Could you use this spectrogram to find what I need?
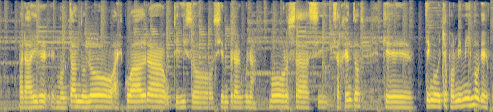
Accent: Ingeniero Jacobacci, Río Negro, Argentina; born there; now in Bariloche, Argentina; soy nacido en Ingeniero Jacobacci y hace años que vivo acá en Bariloche.

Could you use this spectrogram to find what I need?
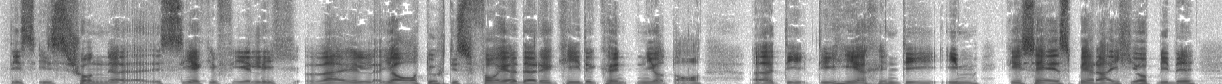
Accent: Munich, Bavaria, Germany; Ich komme aus München.

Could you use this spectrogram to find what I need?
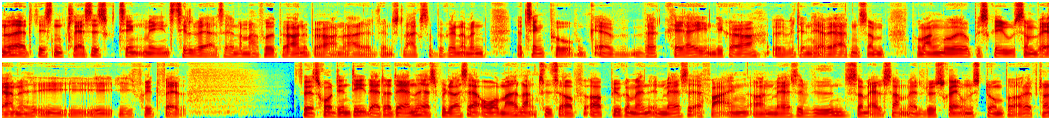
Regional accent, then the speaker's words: Greenland; Jeg er også vokset op, kan man sige, til en vis grad i sådan en grønlandsk kontekst

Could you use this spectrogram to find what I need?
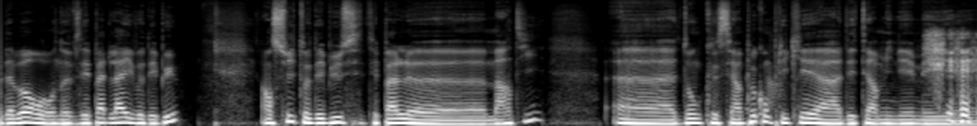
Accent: Toulouse, Occitanie, France; Moi, je viens de Toulouse, ça me choque, je peux te le dire.

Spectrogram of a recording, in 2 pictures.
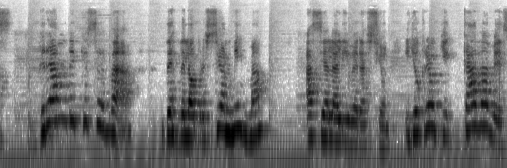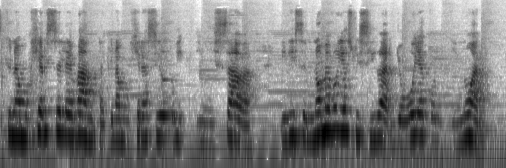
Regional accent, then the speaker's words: Chile; moved away as an adult; now in Australia; Yo vivo hace 26 años en Australia. Ahora estoy en Chile porque soy chilena, obviamente vengo regularmente.

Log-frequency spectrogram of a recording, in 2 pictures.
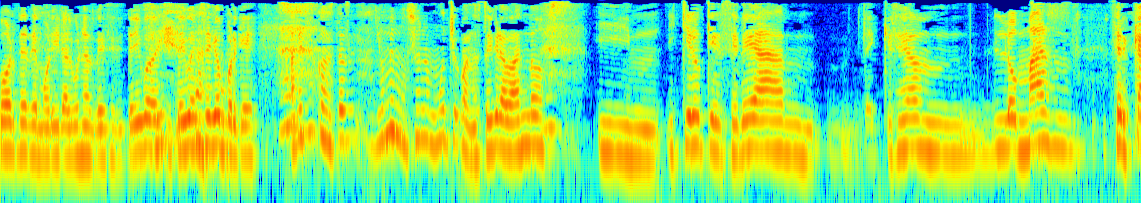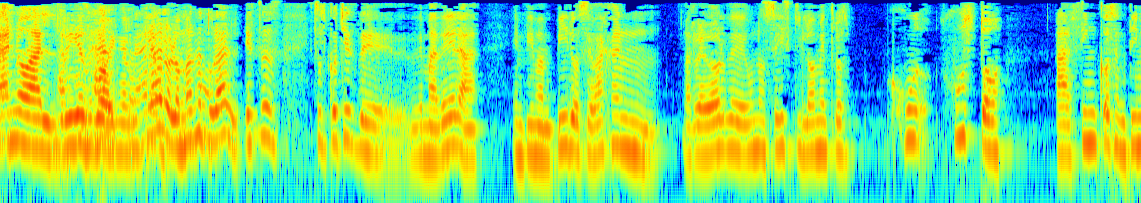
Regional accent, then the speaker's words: Ecuador; nos tiene que empoderar para repensarnos como ecuatorianos

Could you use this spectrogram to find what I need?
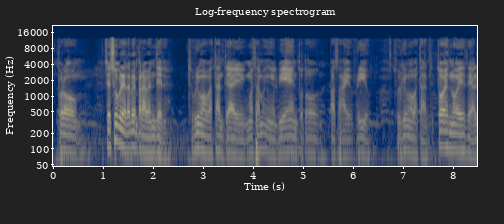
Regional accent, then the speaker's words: Peru; moved away as an adult; now in Argentina; Acá estamos vendiendo el otro, trabajando de Perú. Venimos de Perú a trabajar acá en las ferias.

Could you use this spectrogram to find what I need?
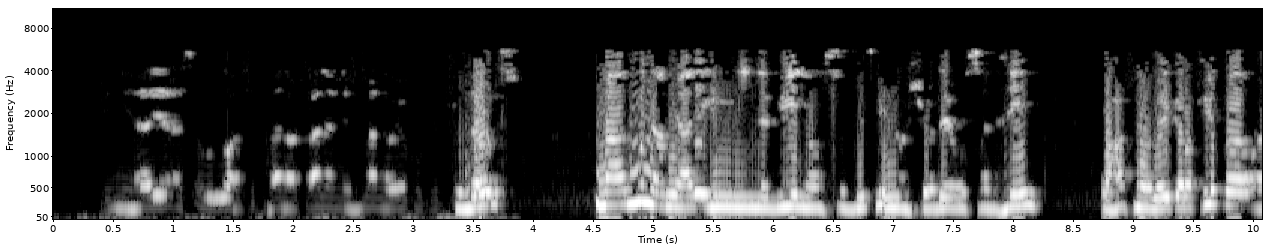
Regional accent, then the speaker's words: Egypt; عندنا في مصر

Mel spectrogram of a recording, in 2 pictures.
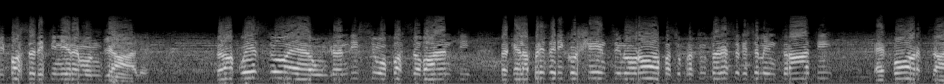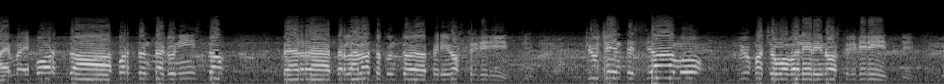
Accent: Novara, Piedmont, Italy; Sono di Novara.

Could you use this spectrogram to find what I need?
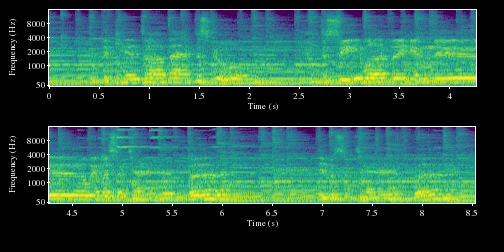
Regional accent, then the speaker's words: Staten Island, New York, United States; As Dennis said, I'm from Stapleton, born and raised on Jackson Street.

